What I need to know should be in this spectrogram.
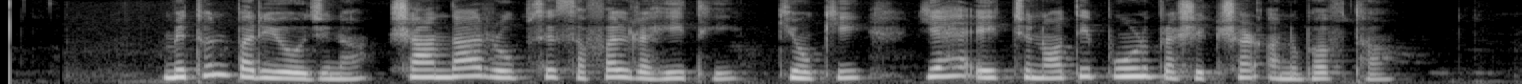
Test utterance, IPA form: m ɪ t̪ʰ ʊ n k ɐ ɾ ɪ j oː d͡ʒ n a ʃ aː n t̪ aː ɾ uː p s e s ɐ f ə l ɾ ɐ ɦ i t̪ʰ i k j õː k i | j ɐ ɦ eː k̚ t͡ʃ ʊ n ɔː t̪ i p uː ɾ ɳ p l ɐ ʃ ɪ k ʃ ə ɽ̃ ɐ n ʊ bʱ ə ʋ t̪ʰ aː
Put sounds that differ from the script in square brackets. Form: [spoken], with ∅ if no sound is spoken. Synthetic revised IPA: m ɪ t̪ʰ ʊ n [p] ɐ ɾ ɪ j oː d͡ʒ n a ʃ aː n [d̪] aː [ɾː] uː p s e s ɐ f ə l ɾ ɐ ɦ i t̪ʰ i k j õː k i | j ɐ ɦ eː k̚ t͡ʃ ʊ n ɔː t̪ i p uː ɾ ɳ p [ɾ] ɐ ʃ ɪ k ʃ ə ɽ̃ ɐ n ʊ bʱ ə ʋ t̪ʰ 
